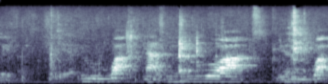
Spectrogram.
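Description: Talking in the room, with a few light clicks and knocks.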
